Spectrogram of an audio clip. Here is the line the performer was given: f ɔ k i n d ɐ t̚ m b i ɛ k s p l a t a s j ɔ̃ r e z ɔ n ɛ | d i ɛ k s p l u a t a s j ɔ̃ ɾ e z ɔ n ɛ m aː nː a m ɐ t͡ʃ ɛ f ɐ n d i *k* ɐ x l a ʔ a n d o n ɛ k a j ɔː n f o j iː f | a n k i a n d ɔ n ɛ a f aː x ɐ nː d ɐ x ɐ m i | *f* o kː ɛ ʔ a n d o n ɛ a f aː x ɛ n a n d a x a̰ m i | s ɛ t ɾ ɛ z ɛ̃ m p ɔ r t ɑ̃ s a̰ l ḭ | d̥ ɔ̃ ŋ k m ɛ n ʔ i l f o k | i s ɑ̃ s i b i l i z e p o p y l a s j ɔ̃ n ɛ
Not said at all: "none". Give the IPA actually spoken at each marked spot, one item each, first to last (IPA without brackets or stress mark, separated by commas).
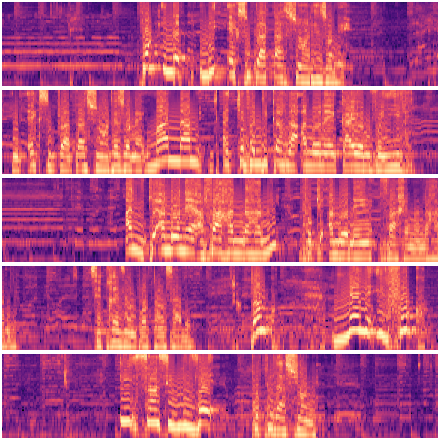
k, f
